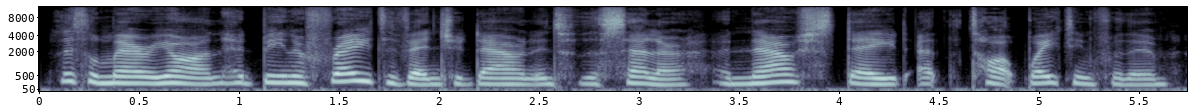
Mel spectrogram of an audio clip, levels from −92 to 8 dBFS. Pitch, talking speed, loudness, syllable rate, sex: 220 Hz, 210 wpm, -18 LUFS, 5.5 syllables/s, female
